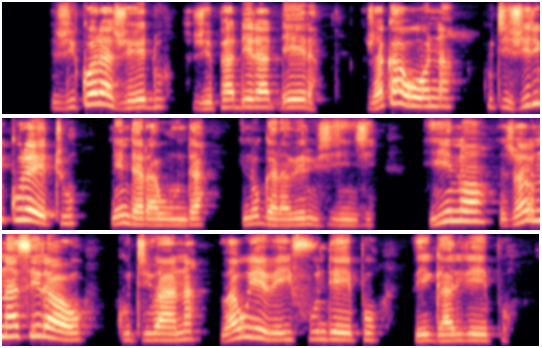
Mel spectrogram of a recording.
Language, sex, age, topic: Ndau, male, 50+, education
